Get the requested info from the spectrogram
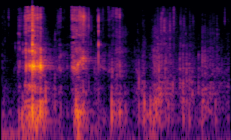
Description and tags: Mumble some food.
